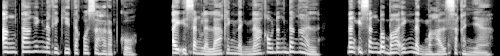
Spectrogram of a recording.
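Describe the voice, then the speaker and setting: A woman's voice: medium pitch, big pitch swings, normal speed, a little mellow, no room sound, studio quality, natural voice. A woman voicing a wronged wife in a story, hard, bitter and determined. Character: wronged wealthy wife, bitter, steely and resolute.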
